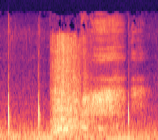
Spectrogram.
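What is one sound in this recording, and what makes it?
A young woman speaks in surprise, close by.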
